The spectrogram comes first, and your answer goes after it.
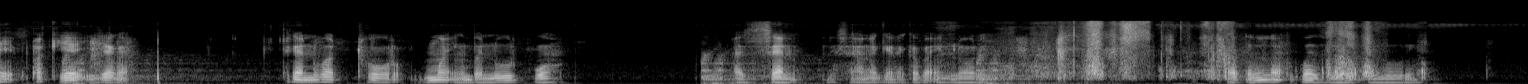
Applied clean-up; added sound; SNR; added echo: none; Organ; 14 dB; none.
